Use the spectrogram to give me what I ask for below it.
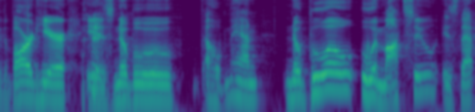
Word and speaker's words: Uematsu: And then the 4th party member, who's definitely the bard here, is Nobuo Uematsu. Is that how you guys pronounce it?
